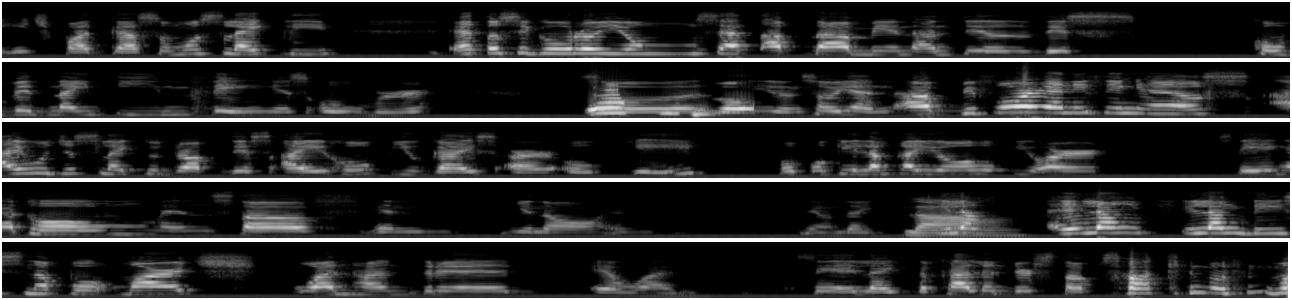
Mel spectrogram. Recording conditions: poor sound quality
